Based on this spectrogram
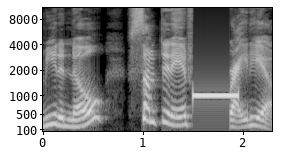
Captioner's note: beep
